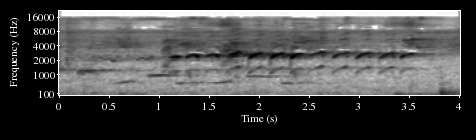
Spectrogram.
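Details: Lesser bird-of-paradise (Cendrawasih) in Papua: a lively burst of bright, hooked notes repeated quickly and rising then falling in pitch, several voices overlapping, with a low thump at the end.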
